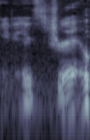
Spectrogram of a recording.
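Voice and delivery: barely audible, hushed, breathy whisper. Retelling how a woman in a movie turns and whispers: imitating a whisper. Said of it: "turns and whispers".

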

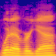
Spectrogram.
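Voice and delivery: put-on indifferent character voice. Retelling a scene, imitating Eren not caring: imitating Eren, indifferent. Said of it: "He's like".

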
